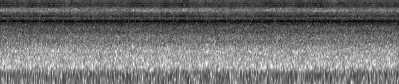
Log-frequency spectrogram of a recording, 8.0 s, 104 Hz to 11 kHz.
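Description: An F/A-18 jet on final approach for a carrier landing in the flight simulator Falcon BMS, a constant loud engine roar and whine holding steady throughout, with no voices.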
